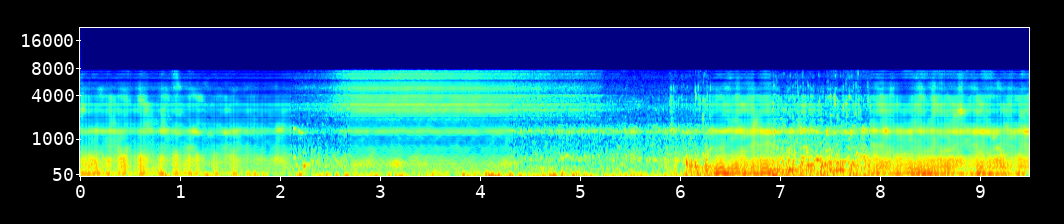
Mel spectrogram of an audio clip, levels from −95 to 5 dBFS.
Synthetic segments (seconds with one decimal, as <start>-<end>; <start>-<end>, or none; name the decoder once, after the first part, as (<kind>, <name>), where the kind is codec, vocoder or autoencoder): 0.0-2.1 (vocoder, Vocos); 2.7-4.3; 6.3-6.9; 7.9-9.5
